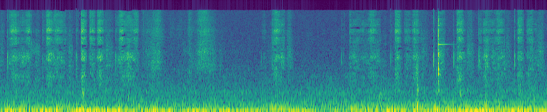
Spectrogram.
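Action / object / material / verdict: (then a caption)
scrape / graphite pencil on a paper sheet held on a clipboard / paper / none. A graphite pencil tip scratches steadily across a thin lined paper sheet held on a clipboard on a desk. The clip is a quiet, continuous writing sound made of soft, bright scratchy strokes over a low background rumble.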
